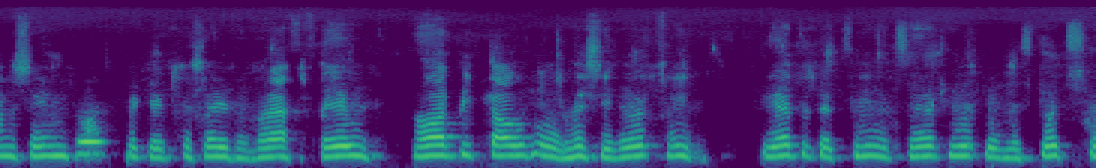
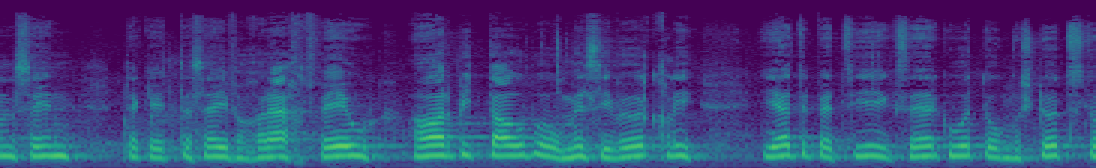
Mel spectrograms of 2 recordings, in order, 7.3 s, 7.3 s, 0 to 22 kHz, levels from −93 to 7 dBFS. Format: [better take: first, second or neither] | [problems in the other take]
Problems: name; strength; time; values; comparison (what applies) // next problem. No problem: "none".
second | noise reduction (neural mask model Resemble Enhance denoiser)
